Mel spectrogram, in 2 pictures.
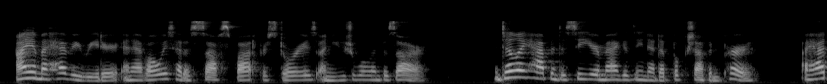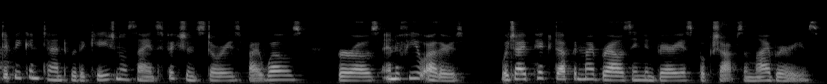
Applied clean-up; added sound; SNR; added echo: none; none; none; none.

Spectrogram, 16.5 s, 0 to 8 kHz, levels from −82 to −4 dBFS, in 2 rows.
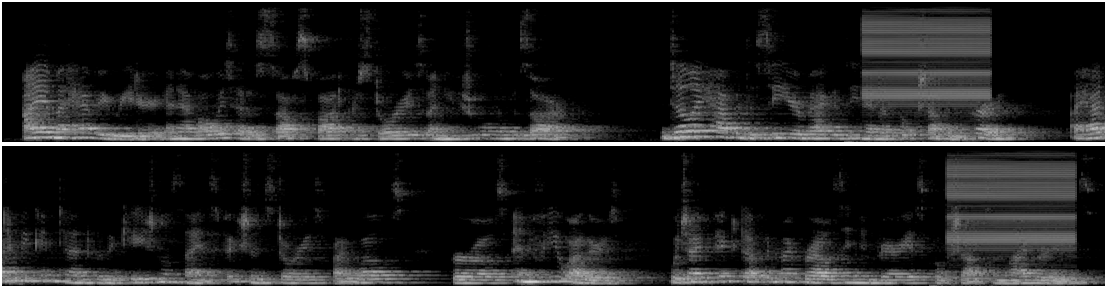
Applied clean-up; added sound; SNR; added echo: none; Doorbell; 8 dB; reverberation time 0.9 s.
